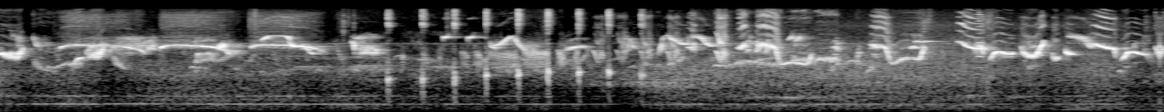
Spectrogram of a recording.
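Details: Tam Hoàng Chinese hwamei, a calm caged singer with an even delivery, weaving looping whistled phrases interrupted by a burst of dry clicking taps, then resuming fast, wavering song over a low hum.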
